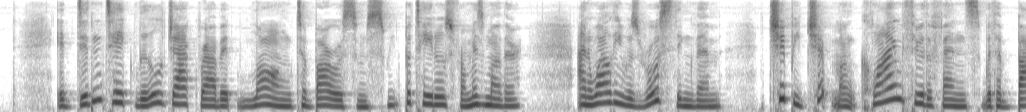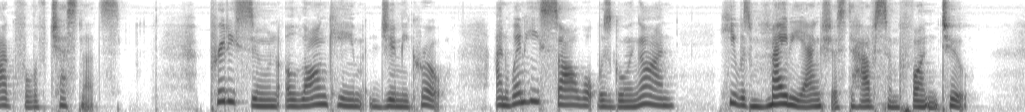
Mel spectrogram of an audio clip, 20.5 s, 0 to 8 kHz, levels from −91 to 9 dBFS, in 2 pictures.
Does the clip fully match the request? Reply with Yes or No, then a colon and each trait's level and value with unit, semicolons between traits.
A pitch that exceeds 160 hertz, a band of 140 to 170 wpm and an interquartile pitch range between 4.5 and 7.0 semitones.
Yes: medium, 185 Hz; average, 160 wpm; average, 5.1 semitones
